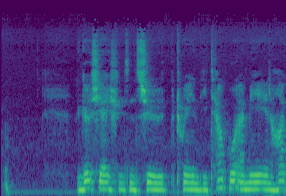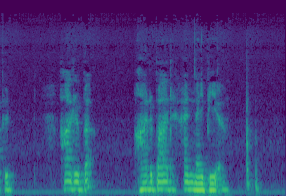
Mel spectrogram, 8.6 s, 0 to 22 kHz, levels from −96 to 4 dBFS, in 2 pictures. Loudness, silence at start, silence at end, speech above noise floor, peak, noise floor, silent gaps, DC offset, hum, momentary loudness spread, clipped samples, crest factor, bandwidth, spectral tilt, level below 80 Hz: -26 LUFS; 0.05 s; 0.4 s; 32 dB; -12 dBFS; -57 dBFS; none; under 0.1%; none; 17 LU; under 0.1%; 16 dB; 12.5 kHz; -6 dB/octave; -56 dBFS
